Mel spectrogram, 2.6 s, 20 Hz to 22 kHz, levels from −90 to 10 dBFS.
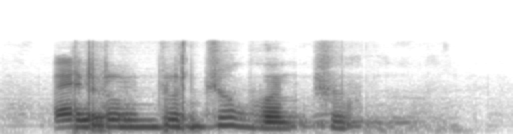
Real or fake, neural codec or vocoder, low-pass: fake; codec, 16 kHz in and 24 kHz out, 0.6 kbps, FireRedTTS-2 codec; 7.2 kHz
